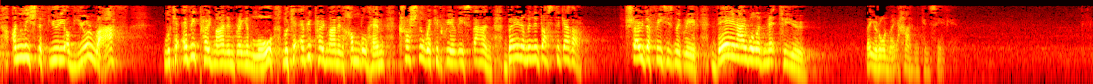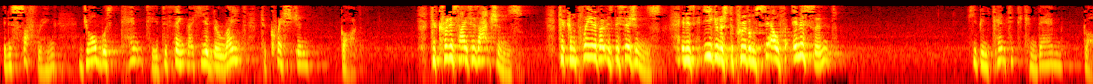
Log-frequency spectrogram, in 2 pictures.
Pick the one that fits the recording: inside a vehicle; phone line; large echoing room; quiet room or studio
large echoing room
